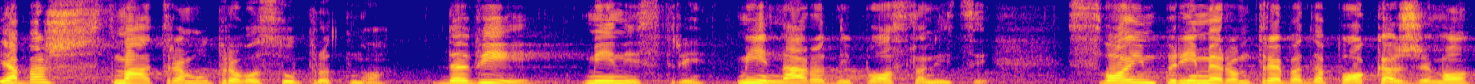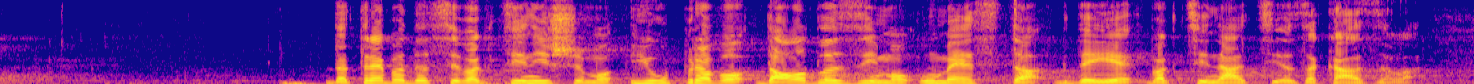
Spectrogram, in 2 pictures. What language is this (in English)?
Serbian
